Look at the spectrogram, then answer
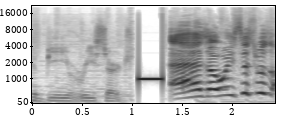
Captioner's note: beeps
